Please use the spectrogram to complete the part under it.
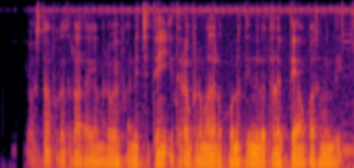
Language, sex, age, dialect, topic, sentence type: Telugu, male, 25-30, Central/Coastal, banking, statement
